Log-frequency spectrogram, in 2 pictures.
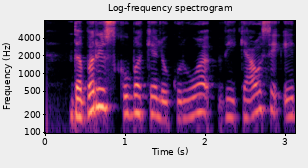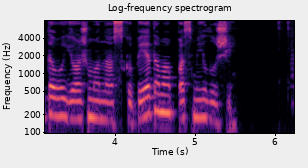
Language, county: Lithuanian, Alytus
